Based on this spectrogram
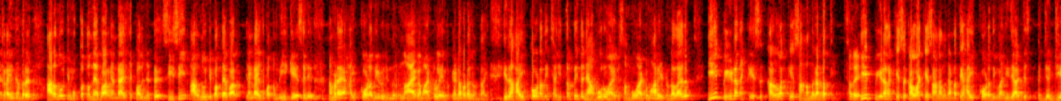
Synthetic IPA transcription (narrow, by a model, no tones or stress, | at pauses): krɐjiɲːɐnɐmbɐrɨɐrɐnuːtʲːimupːɐt̪ːo̞nːeːbaːrɾe̞ɳɖaːjiɾɐt̪ːipɐðiɲiʈːɨsisiɐrɐnuːt̬ʲːipɐt̪ːeːbaːrɾe̞ɳɖaːjɾɐt̪ːipɐt̪ːombɐðɨiːke̞ːsilnɐmːuɽe̞hɐjkːo̞ːɽɐðijuɽulːinirɳaːjɐɣɐmaːjiʈːuɭːɐeɽɐbɐɽɐluɳɖa̰ːjḭ | iðɨɦɐjkːo̞ːɽɐðit͡ɕɐɾit̪rɐt̪ːet̪ɐnːeɐbuːrɐʋɐmaːjiʈːɨsɐmbʱɐʋɐmːiʈːɨmaːrijiʈːuɳɖɨɐðaːjɐðɨ | iːpiːɽɐnɐkːe̞ːsɨkɐɭːɐkːe̞ːsaːɳenːɨkɐɳɖɐt̪ːi̥ | ɐðeiːpiːɽɐnɐkːe̞ːsɨkɐɭːɐkːe̞ːsaːɳenːɨkɐɳɖɐt̪ːiɦɐjkːo̞ːɽɐðiʋɐniɾaːd͡ʑed͡ʑi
